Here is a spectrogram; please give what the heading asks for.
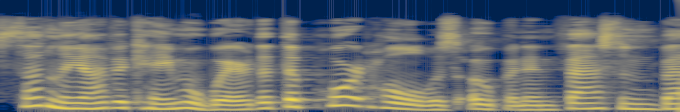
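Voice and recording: A natural voice reading aloud, intonation lively.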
